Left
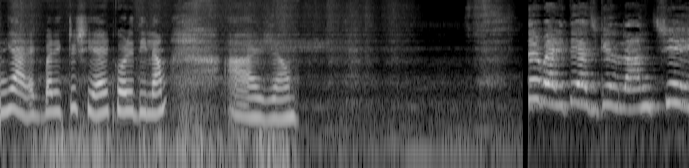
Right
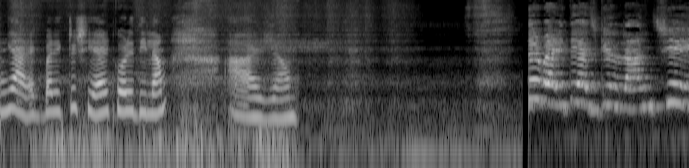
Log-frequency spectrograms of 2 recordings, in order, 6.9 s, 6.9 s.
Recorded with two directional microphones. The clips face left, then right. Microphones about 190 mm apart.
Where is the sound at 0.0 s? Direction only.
55° left (ahead or behind).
